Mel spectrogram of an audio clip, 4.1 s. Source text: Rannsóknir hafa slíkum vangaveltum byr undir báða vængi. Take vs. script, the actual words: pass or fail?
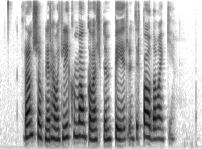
pass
